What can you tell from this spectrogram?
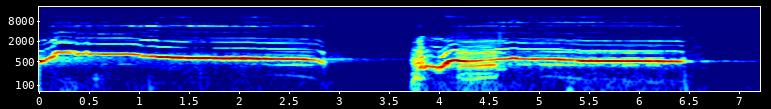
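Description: A dog howling: two long howls with a short pause between them, each rising quickly at the start and then holding, slowly sinking in pitch.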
